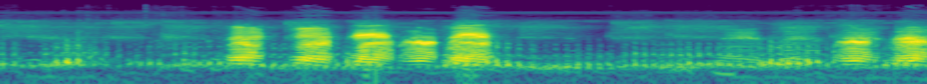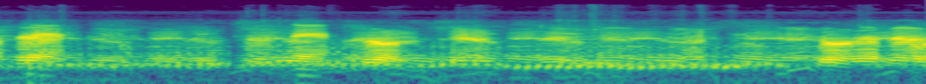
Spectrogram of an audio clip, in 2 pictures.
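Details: Yellow Indian bullfrogs in a village, calling in a chorus: loud pulsed, nasal croaks in bursts about every half-second, several calls overlapping, with quieter gaps between bouts and a steady background hum.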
